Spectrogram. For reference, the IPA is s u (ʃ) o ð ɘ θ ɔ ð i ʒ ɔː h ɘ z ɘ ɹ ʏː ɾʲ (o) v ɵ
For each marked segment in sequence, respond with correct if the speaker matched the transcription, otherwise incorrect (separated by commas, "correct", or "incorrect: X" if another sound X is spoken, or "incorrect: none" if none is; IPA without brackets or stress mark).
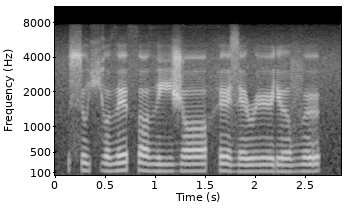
incorrect: ç, incorrect: ɤ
